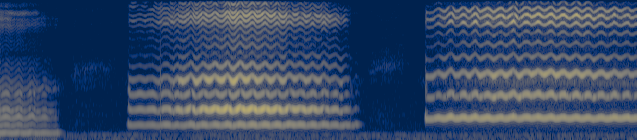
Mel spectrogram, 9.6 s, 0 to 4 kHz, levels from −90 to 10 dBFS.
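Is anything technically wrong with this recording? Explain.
No, nothing is technically wrong with this audio.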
